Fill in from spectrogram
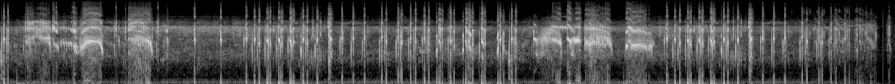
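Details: Swiftlet lure call, A Leyung style, meant to draw swiftlets in: continuous high-pitched buzzy twittering over rapid dry clicking ticks, with a faint low hum beneath.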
